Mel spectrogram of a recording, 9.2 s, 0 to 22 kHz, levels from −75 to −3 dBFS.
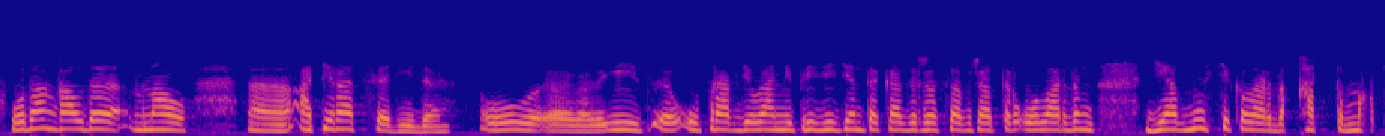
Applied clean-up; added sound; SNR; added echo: none; none; none; none.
